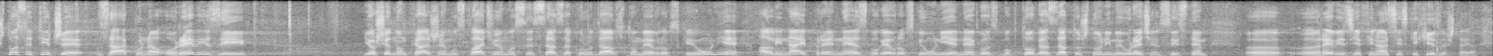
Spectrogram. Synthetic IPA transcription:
ʃt̪o̞se̞t̪iːt͡ʃezaːko̞naʔo̞ɾe̞ʋiːziji | jo̞ʃje̞d̪no̞mkaːʒe̞musklˠad͡ʑuje̞mo̞se̞sazako̞no̞d̪aːʋst̪ʋo̞me̞ʋɾo̞pske̞uːnije̞ | alinajpɾene̞zbo̞ɡe̞vɾo̞pske̞uːnije̞ne̞ɡo̞zbo̞ɡt̪o̞ɡazat̪o̞ʃt̪o̞oniimajuuɾe̞d͡ʑe̞nsist̪em | ɾe̞ʋiːzije̞finantsijskixizʋe̞ʃt̪a̰ja̰

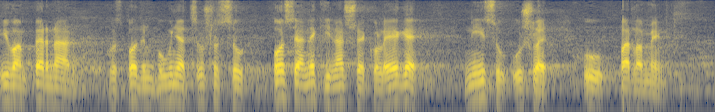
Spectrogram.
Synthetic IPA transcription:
iʋanpe̞ɾnaɾɡospo̞d̪inbuːɲat̪suʃlisu | po̞slʲeane̞kinaʃeko̞le̞ːɡe̞ | niːsuʔuʃle | upaɾlamḛnt̪

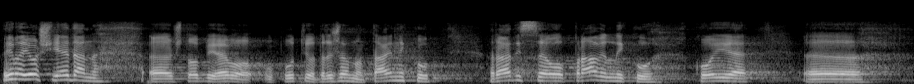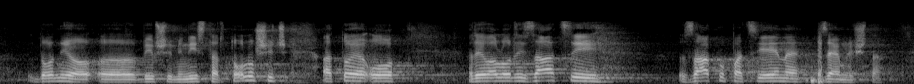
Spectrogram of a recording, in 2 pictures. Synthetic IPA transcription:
imajo̞ʃjed̪an | ʃt̪o̞bie̞ʋo̞upuːt̪io̞d̪ɾr̩ʒaʋnomt̪aːjniku | ɾaːd̪ise̞opɾaʋilˠnikuko̞jije | d̪o̞nio̞biːʋʃiminist̪aɾt̪o̞luʃit͡ʃa̰t̪o̞ːje̞ʔo | ɾeʋaloɾizaːt̪sii | zaːkupat̪sjeːne̞ze̞mʎiʃt̪a̰

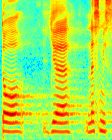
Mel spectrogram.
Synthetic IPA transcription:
t̪ɔ | jɛ | nɛsmɪs

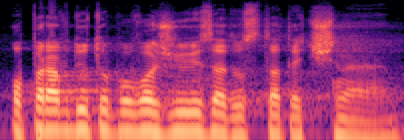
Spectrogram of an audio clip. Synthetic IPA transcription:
ʔopɾavdut̪opo̞vaʒujɪzado̞st̪at̪ɛt͡ʃnɛː

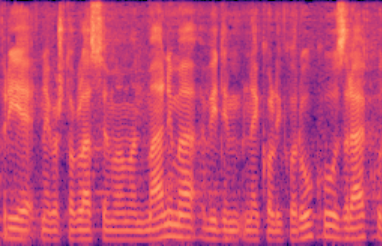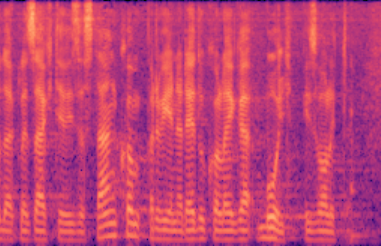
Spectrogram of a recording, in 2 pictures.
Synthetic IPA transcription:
pɾije̞ne̞ɡo̞ʃt̪o̞ɡlˠasuje̞moamand̪maːnimaʋid̪imne̞ko̞likʰoɾuːkʰuuzɾaːkud̪akle̞zaːxt̪je̞ʋizast̪aːŋkʰo̞mpr̩ʋijenaɾe̞ːd̪uko̞le̞ːɡabuʎizʋo̞lit̪ʰe

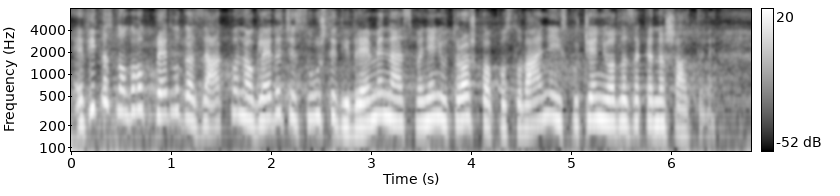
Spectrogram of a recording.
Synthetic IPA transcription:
efikasnoɡo̞ʋo̞ɡ̚pɾeːd̪lˠo̞ɡazaːko̞naoɡle̞ːd̪at͡ɕe̞seuʃt̪e̞d̪iʋɾemenasmaɲeːɲut̪ɾo̞ʃko̞ʋapo̞slˠo̞ʋaːɲaiiskʲut͡ʃe̞ːɲuo̞d̪lˠazakanaʃalt̪ḛɾe

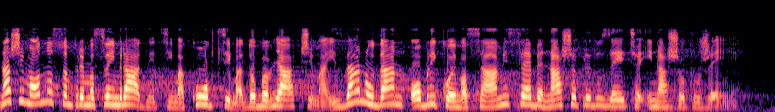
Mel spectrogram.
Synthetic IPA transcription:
naʃimo̞d̪noso̞mpɾe̞masʋo̞imɾaːd̪nit̪simakuːpt̪sima̰d̪o̞baʋʎaːt͡ʂima̰izd̪aːnaud̪aːno̞blikuje̞mo̞saːmise̞be̞naʃapɾe̞d̪uzeːt͡ɕaʔinaʃeokɾuʒḛːɲḛ

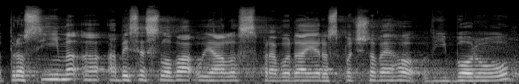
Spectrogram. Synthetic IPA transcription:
pɾo̞siːmʔabɪsɛslo̞vaʔujalspɾavo̞dajɾo̞spo̞t͡ʃt̪o̞vɛːɦo̞viːbo̞ɾu

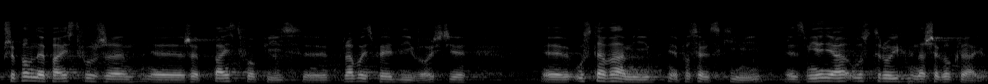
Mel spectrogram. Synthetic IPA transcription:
pʂɘpɔmnɛpaj̃st̪fuʐɛʐɛpaj̃st̪fɔpʲispɾavɔispɾavʲjed̪lʲivɔɕt͡ɕ | ust̪avamʲipɔsɛlskʲimʲi | zmʲjeɲaʔust̪ɾujnaʂɛɡɔkɾa̰jṵ

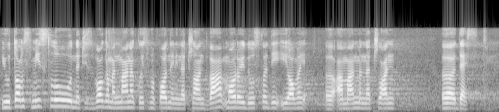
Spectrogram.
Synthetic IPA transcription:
iut̪o̞msmiːslˠuznaːt͡ʃizbo̞ɡamand̪maːnako̞jismopo̞d̪nelinat͡ʃlˠaːnd̪ʋaːmo̞ːɾajud̪ausklˠad̪iʔio̞ʋaj | ʔa̰mand̪manːat͡ʃlˠaːn | d̪ese̥t̪

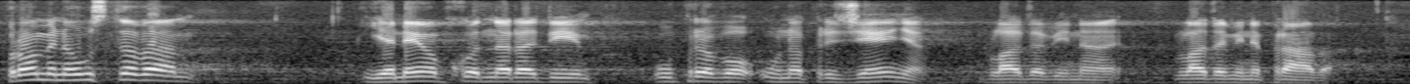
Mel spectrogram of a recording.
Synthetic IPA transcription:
pɾo̞mje̞nauːst̪aʋa | je̞ne̞o̞pxo̞d̪naɾad̪i | upɾaʋo̞ʔunapɾe̞d͡ʑe̞ːɲa̰ | in | ʋlˠad̪aʋine̞pɾaːʋa̰

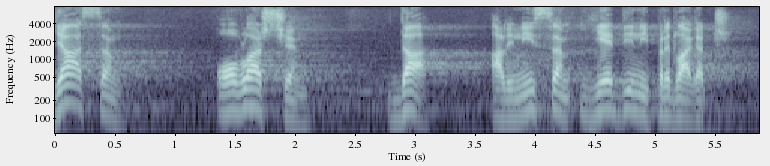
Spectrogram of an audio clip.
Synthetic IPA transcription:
jaːsam | oʋlˠaːʃt͡ɕen | d̪a̰ːliniːsamjed̪inipɾed̪lˠa̰ːɡat͡ʂ

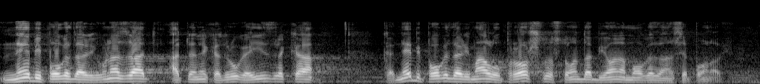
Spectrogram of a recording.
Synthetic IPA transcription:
nebipo̞ɡle̞d̪aliunazad̪a̰t̪oje̞ne̞kad̪ɾuɡaizɾaka | kad̪ne̞bipo̞ɡle̞d̪alimaːlo̞upɾo̞ʃlo̞st̪o̞nd̪abio̞namo̞ɡlad̪anamsepo̞̰no̰ʋi

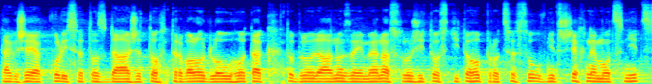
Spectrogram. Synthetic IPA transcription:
t̪aɡʒɛjakːo̞lɪsɛt̪o̞zdaːʒɛt̪o̞t̪r̩valo̞dlowɦot̪akt̪o̞bɪlo̞daːno̞zɛjmɛːnaslo̞ʒɪt̪o̞scit̪oɦopɾo̞t͡sɛsuuvɲɪt̪r̥cɛxnɛmo̞t͡sɲɪt͡s

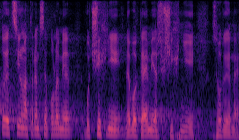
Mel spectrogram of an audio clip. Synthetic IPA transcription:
t̪ojɛt͡siːlnak̚t̪ɛɾɛːmsɛpodlɛmɲɛ | bucfʃɪxɲɪnɛbo̞t̪ɛːmɲɛrfʃɪxɲɪ | zɦo̞dujɛmɛ̰

